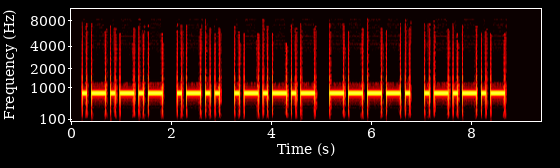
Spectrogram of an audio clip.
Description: Morse code, heard as a keyed tone, about 13 wpm, 800 Hz. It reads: .L.9.
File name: LEZIONI / 10 SIGNS / 10C DOT 12wpm 2451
